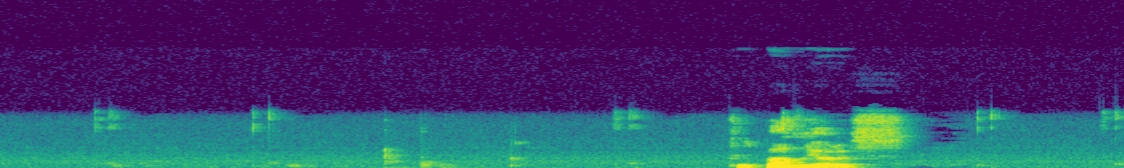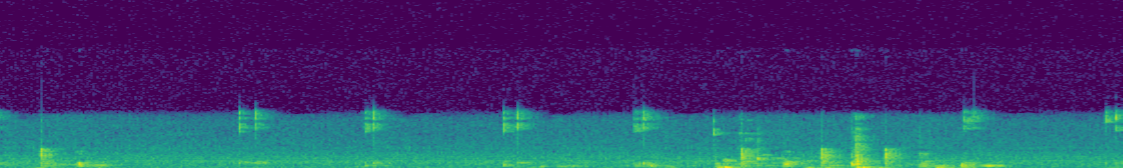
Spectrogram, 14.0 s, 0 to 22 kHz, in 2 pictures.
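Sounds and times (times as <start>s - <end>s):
computer mouse clicking: 0.6s - 0.9s, 1.6s - 2.8s, 3.8s - 4.1s, 6.1s - 6.3s, 6.9s - 7.7s, 8.5s - 9.5s, 10.2s - 10.4s, 11.0s - 13.3s.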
